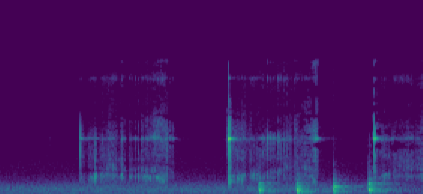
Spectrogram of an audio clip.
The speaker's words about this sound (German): Das leise Klacken hörte nur Iranella. Es klang wie Stein auf Stein oder nein, Metall auf Stein.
